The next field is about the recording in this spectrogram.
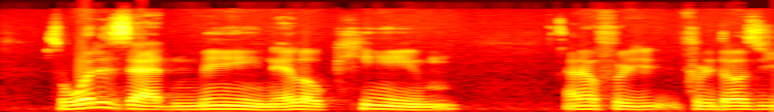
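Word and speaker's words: אלהים: I'm going to say Elohim, but it's the proper pronunciation. You put an H in there or a hey, and it's instead of the K. So Elohim, he heard that everything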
